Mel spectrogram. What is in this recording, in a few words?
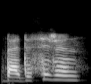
disagree, gendarmerie fem epic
